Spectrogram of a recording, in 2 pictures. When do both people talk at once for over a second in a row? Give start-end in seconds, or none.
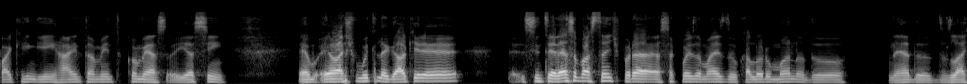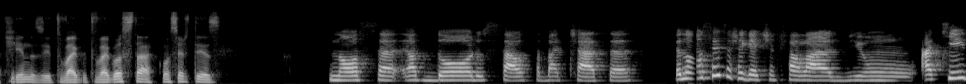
none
